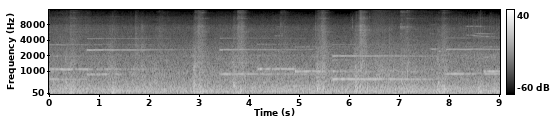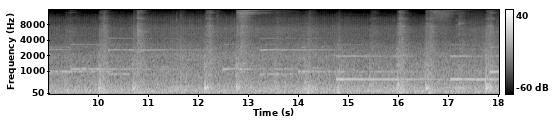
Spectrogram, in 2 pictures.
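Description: Electric commuter train cars rolling past close by, with regular clicks of the wheels over rail joints over a steady rumble. High whining tones sound over it and step up and down in pitch every second or two.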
